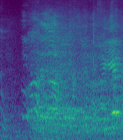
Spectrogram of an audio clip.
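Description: Murmur of many voices in a large, echoing hall, building up about half a second in after a brief lull in the Qur'an recitation.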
